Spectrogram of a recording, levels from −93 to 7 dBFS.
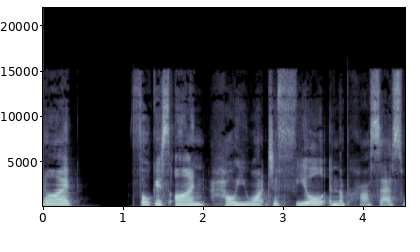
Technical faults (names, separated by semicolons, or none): none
